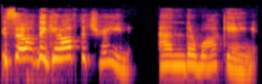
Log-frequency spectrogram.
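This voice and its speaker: A high-pitched woman hosts a casual podcast chat. She retells film scenes with enthusiasm and emphasis. She slips into quoted dialogue as she goes, in a conversational way. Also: big pitch swings, normal speed, a bit bright. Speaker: podcast host.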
